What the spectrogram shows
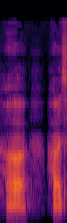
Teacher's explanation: वाले स का होता है वर्त से यानी दंत मूल से ह का होता है कंठ के भीतर से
